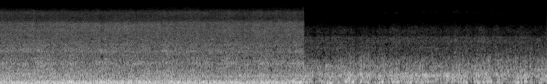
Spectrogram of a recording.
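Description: Passenger train carriage running at speed: a steady low rumble with wind rushing over the microphone. About three seconds in the hiss cuts off abruptly, leaving the rougher rumble and rattle of the carriage.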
